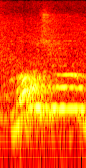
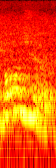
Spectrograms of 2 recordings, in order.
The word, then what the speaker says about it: bonjour: For example, if I say bonjour, good morning, good afternoon, bonjour. Bonjour, did I say pronounce that as bonjour?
